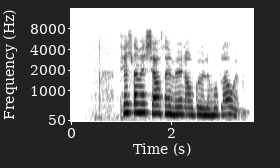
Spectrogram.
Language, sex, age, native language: Icelandic, female, 20-29, Icelandic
